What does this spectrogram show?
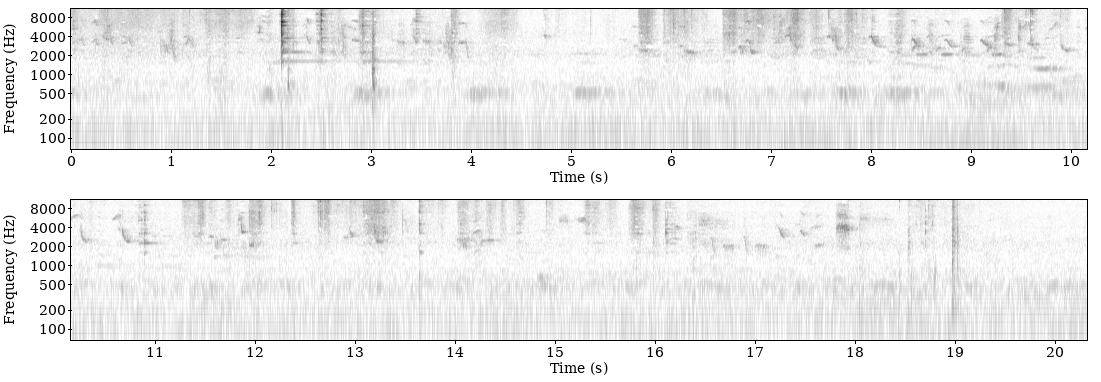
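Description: Birds chirping in the background, with three sharp taps about two to three seconds in and another near the end.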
